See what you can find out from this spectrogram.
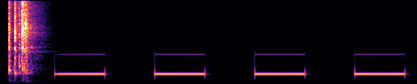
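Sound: telephone tone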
